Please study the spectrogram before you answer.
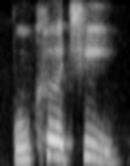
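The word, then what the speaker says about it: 不客气: Nah, ci-nya di sini dia tidak memiliki tons ya, tidak ada shengtiao. Jadi kalau bacanya itu berarti ci-nya itu ringan. Bu keqi, bu keqi. Nah, jadi itu ringan ya, ci-nya ringan lagi.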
